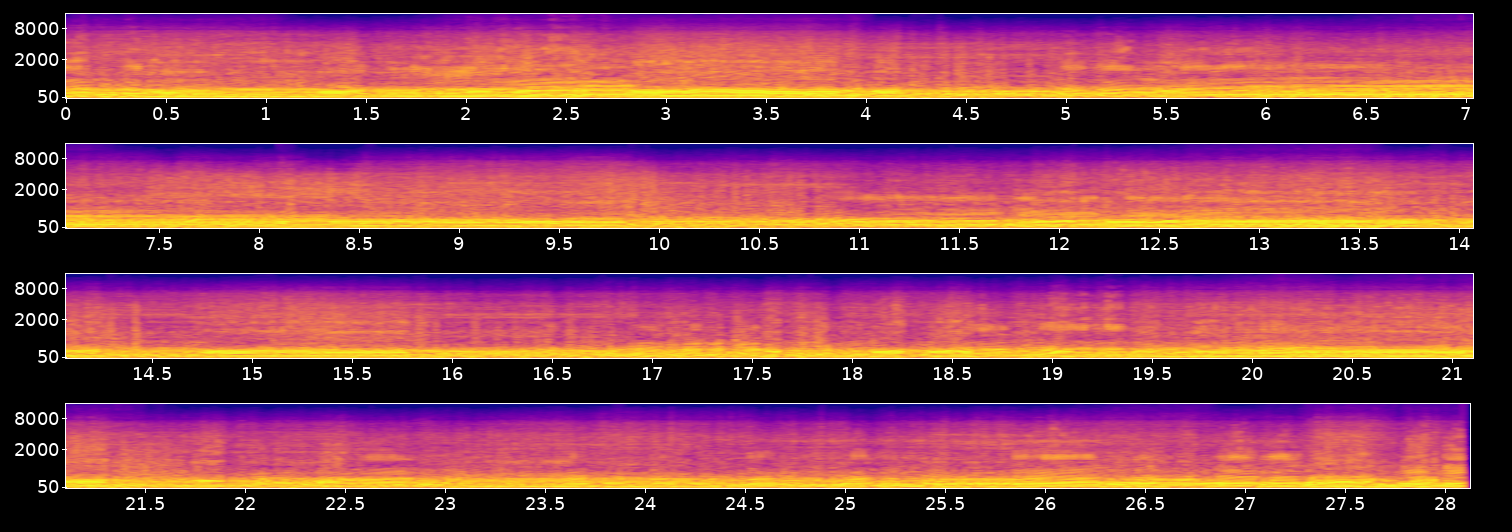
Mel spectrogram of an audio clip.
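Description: Off-road race engine heard from on board, revving continuously and rising and falling in pitch as the throttle is worked through the course, with a rough rushing noise over it.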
